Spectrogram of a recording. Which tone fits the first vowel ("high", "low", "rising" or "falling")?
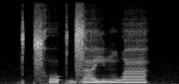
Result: low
